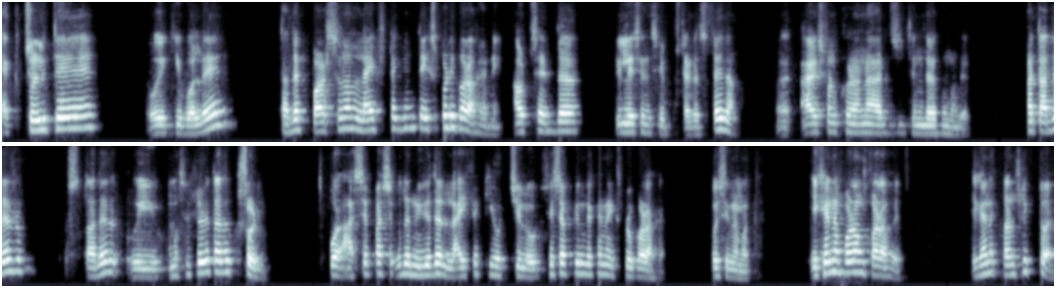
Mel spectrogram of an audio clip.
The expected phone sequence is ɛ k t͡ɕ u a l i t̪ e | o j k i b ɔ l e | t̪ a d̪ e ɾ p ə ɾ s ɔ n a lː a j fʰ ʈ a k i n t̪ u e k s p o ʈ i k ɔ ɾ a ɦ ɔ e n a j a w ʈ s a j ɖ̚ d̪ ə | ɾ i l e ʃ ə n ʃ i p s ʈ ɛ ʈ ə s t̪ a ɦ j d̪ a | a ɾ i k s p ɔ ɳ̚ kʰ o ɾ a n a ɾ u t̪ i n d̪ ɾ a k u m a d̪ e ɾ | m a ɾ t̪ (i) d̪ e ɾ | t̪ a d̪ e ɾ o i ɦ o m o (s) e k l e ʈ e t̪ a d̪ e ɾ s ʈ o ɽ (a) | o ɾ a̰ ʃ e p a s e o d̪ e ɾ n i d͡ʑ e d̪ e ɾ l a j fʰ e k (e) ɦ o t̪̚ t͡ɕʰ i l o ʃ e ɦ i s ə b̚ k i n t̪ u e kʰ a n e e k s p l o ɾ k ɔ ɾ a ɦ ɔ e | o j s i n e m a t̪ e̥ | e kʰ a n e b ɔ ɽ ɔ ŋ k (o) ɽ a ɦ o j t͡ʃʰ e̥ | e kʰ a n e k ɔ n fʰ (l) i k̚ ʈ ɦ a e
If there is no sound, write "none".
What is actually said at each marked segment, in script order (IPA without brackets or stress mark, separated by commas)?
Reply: a, s, i, i, ɔ, l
